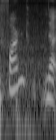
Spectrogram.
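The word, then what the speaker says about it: Pfund: और लास्ट में क्या है, इट्स पी फंड, इसका पी साइलेंट होता है, इसको हम फंड सीरीज़ भी कहते हैं.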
